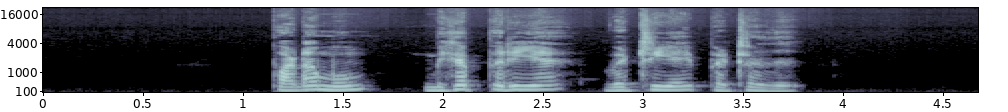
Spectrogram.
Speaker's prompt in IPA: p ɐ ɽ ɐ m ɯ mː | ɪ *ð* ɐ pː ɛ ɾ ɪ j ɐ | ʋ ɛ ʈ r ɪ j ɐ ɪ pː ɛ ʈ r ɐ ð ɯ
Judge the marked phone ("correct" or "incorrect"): incorrect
